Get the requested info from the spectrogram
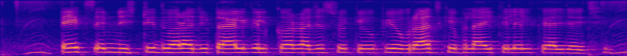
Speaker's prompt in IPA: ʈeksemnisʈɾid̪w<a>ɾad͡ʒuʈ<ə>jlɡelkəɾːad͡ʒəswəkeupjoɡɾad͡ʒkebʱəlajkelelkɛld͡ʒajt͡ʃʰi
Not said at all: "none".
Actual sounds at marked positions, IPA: a, a

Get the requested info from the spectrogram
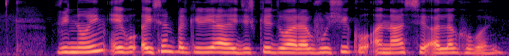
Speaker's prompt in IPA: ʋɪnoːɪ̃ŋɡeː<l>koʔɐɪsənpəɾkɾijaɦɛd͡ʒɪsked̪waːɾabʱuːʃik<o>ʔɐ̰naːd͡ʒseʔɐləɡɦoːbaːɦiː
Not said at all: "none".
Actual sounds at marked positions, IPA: none, o

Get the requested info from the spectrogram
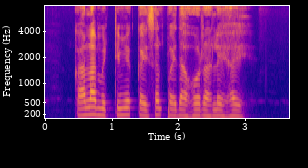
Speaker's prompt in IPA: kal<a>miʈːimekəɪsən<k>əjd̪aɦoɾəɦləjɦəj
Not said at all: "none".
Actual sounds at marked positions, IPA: a, p

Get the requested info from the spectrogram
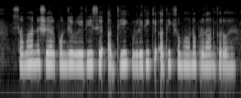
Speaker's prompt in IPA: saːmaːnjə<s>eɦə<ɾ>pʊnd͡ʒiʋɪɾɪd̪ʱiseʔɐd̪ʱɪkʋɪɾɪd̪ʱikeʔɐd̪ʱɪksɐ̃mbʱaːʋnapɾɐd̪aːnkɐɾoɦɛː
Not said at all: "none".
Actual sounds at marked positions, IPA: ʃ, ɾ

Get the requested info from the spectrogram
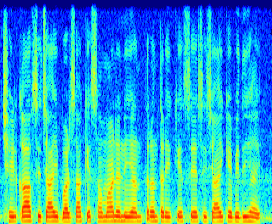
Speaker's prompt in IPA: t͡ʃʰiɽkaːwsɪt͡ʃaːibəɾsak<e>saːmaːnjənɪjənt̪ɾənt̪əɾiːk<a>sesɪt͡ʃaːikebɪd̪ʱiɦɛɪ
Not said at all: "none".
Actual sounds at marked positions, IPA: e, e

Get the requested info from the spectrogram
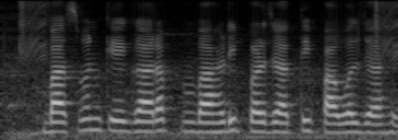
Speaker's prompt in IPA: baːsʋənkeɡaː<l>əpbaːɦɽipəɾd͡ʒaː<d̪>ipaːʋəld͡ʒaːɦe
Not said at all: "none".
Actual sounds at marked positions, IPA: ɾ, t̪

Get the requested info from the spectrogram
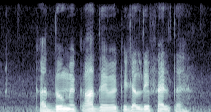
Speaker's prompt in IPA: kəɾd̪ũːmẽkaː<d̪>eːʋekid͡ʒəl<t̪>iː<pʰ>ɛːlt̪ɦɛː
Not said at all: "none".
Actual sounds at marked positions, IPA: d̪, d̪, pʰ

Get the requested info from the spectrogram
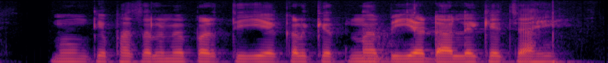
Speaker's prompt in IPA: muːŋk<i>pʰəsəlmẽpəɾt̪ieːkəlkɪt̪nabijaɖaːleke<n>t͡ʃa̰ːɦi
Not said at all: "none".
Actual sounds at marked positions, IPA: e, none

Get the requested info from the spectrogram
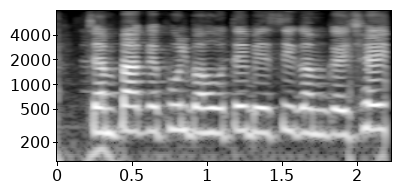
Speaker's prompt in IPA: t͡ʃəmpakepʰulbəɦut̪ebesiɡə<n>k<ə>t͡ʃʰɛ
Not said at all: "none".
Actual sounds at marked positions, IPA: m, ə

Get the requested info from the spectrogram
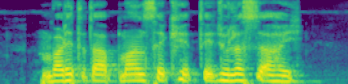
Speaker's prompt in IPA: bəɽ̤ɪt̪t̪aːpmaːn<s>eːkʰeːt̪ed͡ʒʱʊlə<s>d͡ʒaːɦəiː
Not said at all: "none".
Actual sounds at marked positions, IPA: s, s

